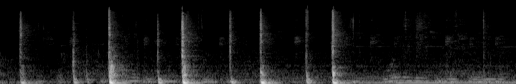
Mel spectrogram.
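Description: Fist thumping garlic cloves against a plastic chopping board to crack their skins: about nine sharp knocks in quick succession. The knocks stop about three and a half seconds in.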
